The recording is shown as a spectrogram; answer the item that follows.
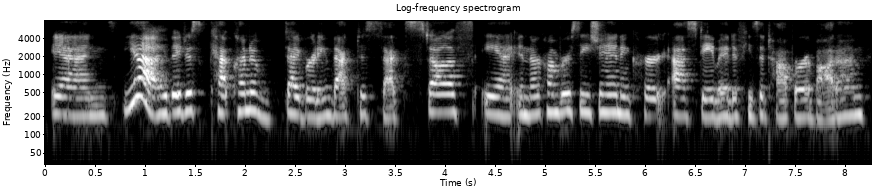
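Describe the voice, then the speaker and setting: A woman's voice: medium pitch, fairly even intonation, normal speed, creaky, hardly any pauses, a bit bright. A woman co-hosting a podcast, casually recapping a TV episode and acting out the characters' lines. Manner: recounts scenes, acts out quotes, swears casually. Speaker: podcast co-host.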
